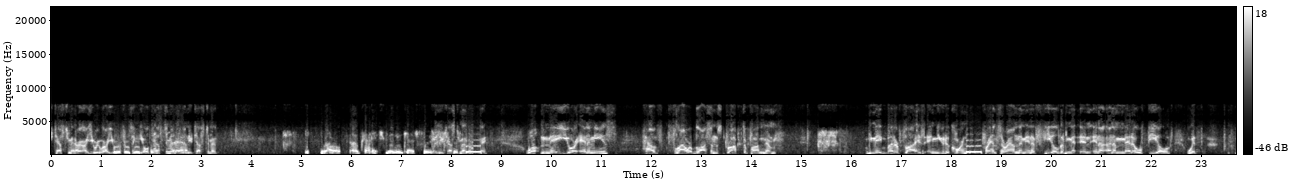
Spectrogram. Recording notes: Prank Phone Calls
